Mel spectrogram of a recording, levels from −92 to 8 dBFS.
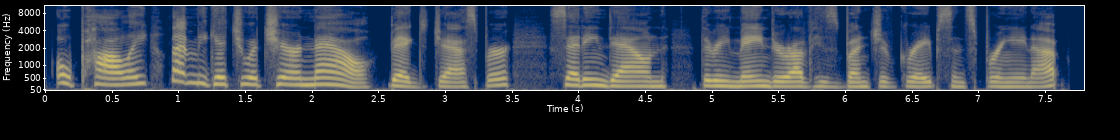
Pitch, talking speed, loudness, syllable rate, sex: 210 Hz, 175 wpm, -18 LUFS, 4.7 syllables/s, female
